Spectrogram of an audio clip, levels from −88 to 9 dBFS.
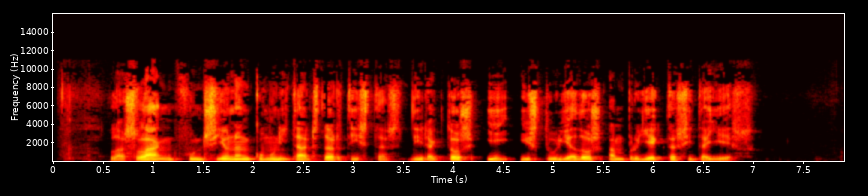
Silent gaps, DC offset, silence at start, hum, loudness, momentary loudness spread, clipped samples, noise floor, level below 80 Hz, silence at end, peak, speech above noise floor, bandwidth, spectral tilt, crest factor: none; under 0.1%; 0.1 s; none; -22 LUFS; 11 LU; under 0.1%; -76 dBFS; -52 dBFS; 0.95 s; 0 dBFS; 54 dB; 11.5 kHz; -3 dB/octave; 22 dB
